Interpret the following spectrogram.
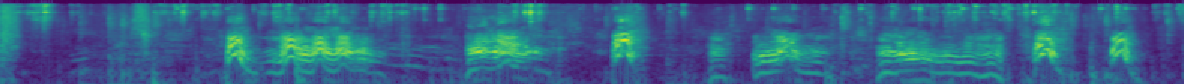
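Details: Angel, a Border Collie mix aged six months in foster care with Wisconsin Border Collie Rescue, romps with the dog Cisco, letting out clustered, wobbling, harmonic growl-barks in bursts separated by brief pauses.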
